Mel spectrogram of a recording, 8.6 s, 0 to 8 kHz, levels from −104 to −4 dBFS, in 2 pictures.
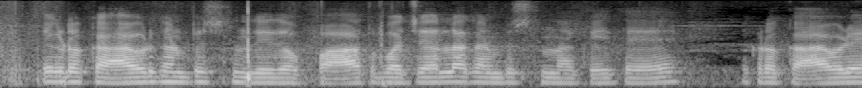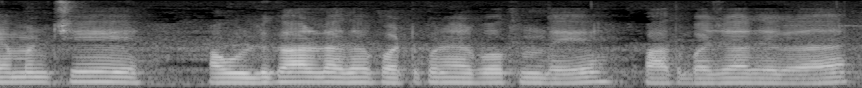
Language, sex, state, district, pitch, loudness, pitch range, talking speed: Telugu, male, Andhra Pradesh, Visakhapatnam, 125 Hz, -29 LUFS, 120-135 Hz, 145 wpm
